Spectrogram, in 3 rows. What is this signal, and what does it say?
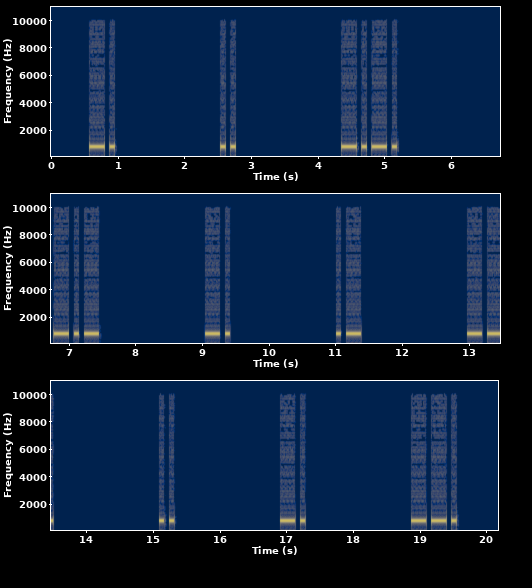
Morse code, heard as a keyed tone, about 16 wpm, spaced as for 5 wpm, 800 Hz. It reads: NICKNAMING
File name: Technical Subjects / Technical Subjects-mp3s / AND Gate @5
